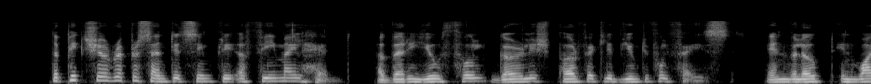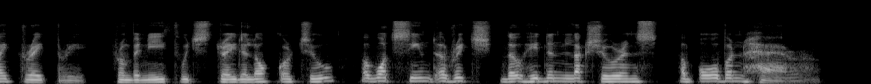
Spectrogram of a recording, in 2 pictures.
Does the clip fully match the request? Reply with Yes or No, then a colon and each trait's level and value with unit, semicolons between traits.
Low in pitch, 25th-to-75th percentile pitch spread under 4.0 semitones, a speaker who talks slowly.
Yes: low, 130 Hz; average, 3.4 semitones; slow, 125 wpm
